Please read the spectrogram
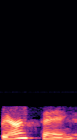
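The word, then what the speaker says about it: Berenstain: how the word barenstein the name baren stain is spelled so the recorded history we're living in right now says that baren stain is b e r n s t a i n like a stain like a stain now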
